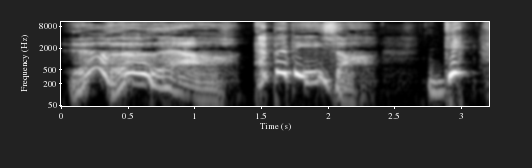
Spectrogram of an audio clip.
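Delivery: a fat jolly master calling out; big oily jovial shout; rich jovial call. A narrator's reading. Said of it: "called out in a comfortably oily, rich, fat, jovial voice".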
